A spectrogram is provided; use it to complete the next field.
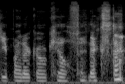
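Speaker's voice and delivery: toneless, soft, faint half-whisper. Voicing a departing figure who half-whispers to a player: half-whispering. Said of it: "You just hear a whisper like".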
